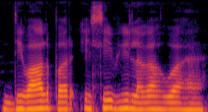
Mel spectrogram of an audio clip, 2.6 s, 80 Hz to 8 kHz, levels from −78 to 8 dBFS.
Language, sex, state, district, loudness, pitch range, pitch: Hindi, male, Jharkhand, Palamu, -17 LUFS, 130-145 Hz, 135 Hz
